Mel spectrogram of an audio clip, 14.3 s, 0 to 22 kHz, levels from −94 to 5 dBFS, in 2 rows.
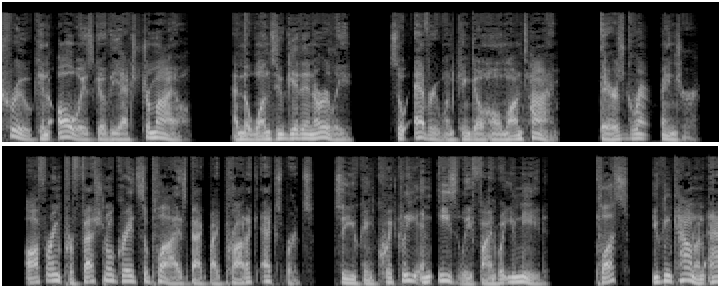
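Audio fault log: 1.35–1.41 s, short stall from a late packet: the speech sound is held about 40 ms too long with a slight buzz or dip. The jitter buffer ran dry, then resumed without loss.
6.39–6.62 s, call audio freeze: the last speech sound continues as a fading buzz or hiss for about 210 ms, never reaching silence, then resumes intact. The likely cause is packets held up in transit.
11.37–14.29 s, jitter buffer speed-up: speech runs about 7% fast at unchanged pitch and sounds hurried. About a fifth of a second of pitch-period slices was trimmed to cut the excess delay.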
